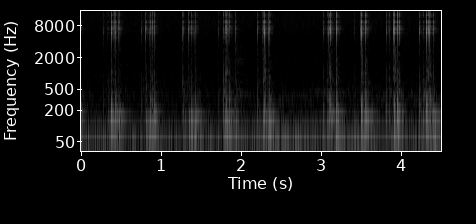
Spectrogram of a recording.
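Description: Fingertips tap quickly on the sides of a clear glass jar full of gummy candies. The sound is a run of short, irregular taps, each with a low thud and a bright glassy click that fades fast, over a soft steady low hum.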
